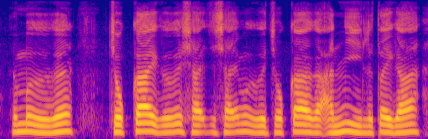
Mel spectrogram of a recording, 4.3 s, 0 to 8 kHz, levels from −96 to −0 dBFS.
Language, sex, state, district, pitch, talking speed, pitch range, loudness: Wancho, male, Arunachal Pradesh, Longding, 155 Hz, 195 wpm, 150-165 Hz, -15 LUFS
